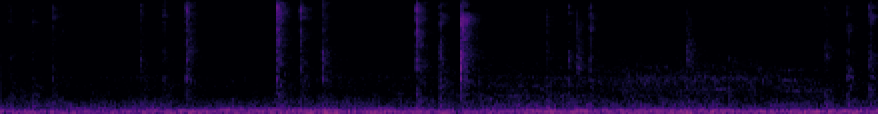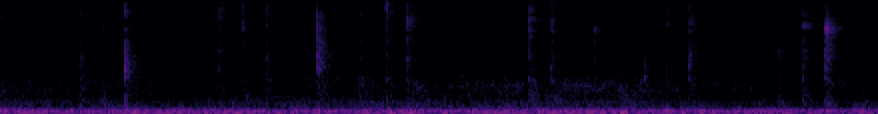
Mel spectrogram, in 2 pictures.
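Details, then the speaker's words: Student nurse percussing a healthy patient's chest to assess lung air content; sharp finger taps in pairs and runs giving a normal resonant percussion note. "next I'm going to percuss your chest so um I'm gonna be listening for the amount of air that's in your lungs"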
